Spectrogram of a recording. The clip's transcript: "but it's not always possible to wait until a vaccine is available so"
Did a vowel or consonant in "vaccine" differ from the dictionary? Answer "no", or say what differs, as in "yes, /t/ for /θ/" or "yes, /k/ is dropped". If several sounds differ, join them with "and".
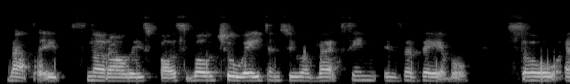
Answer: no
